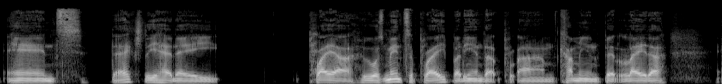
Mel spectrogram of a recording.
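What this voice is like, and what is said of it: Croaky, strained voice. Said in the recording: “my voice is a bit croaky, because I was screaming from the sidelines”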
